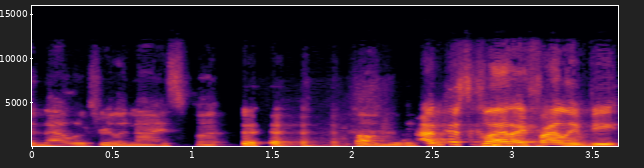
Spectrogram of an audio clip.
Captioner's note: laughs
